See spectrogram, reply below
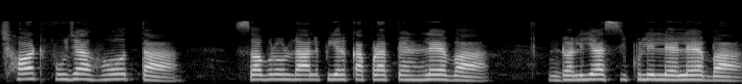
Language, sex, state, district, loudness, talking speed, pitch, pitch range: Bhojpuri, female, Bihar, Muzaffarpur, -16 LUFS, 120 wpm, 225 Hz, 215-230 Hz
